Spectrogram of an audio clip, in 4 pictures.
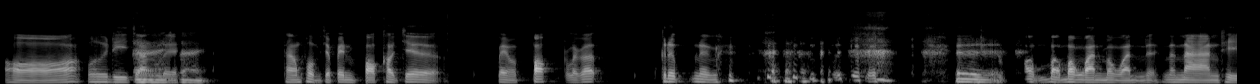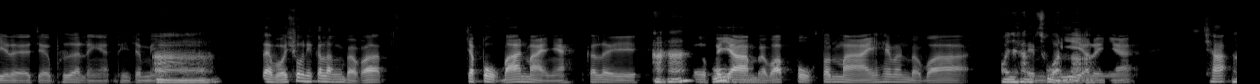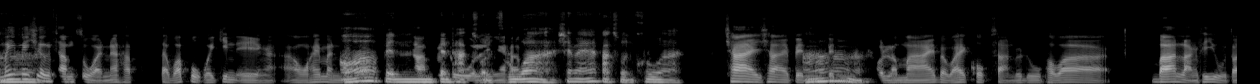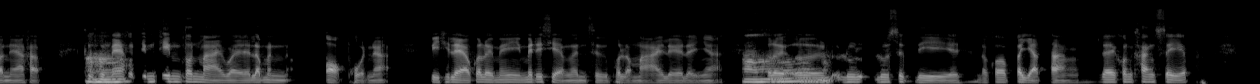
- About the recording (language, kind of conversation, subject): Thai, unstructured, งานอดิเรกอะไรที่ทำให้คุณรู้สึกผ่อนคลายที่สุด?
- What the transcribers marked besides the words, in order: in English: "Pogculture"; "Pop Culture" said as "Pogculture"; tapping; laugh; other background noise; laugh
